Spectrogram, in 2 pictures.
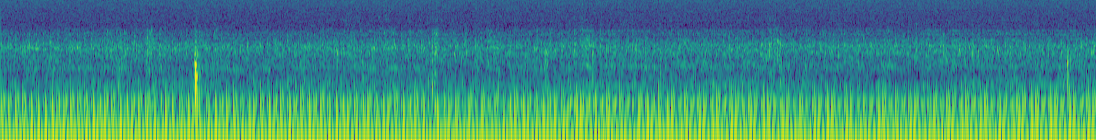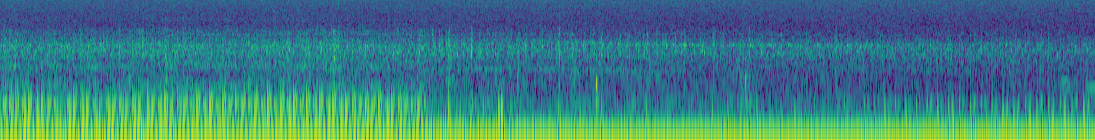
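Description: Motorcycle tyres crunch over gravel.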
